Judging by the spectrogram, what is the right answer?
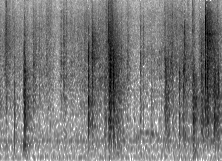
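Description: Sheet of paper rustling and crinkling as it is handled and lifted, with a few light clicks and taps in between.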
